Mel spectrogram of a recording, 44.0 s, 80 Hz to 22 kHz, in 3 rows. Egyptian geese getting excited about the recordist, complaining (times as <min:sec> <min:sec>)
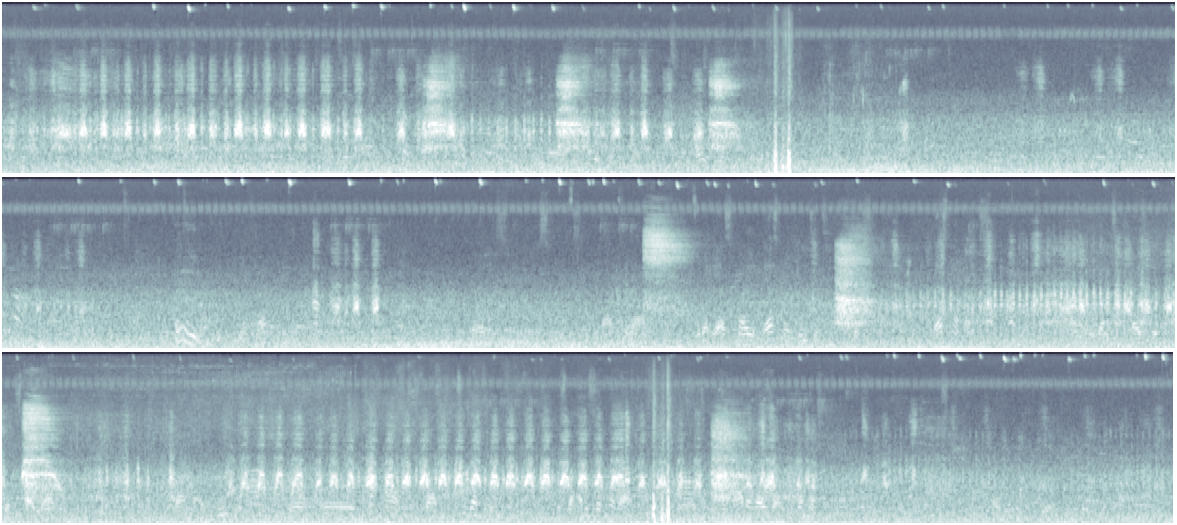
0:00.0 0:09.9, 0:24.7 0:43.9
